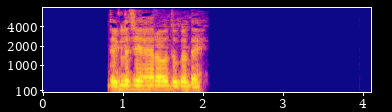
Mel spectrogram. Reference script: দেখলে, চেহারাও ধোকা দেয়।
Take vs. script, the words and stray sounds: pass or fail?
pass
